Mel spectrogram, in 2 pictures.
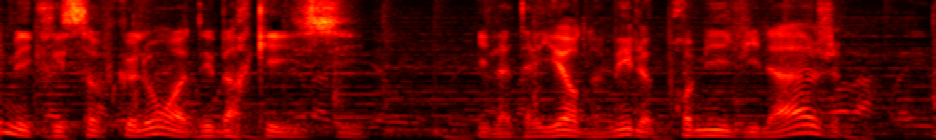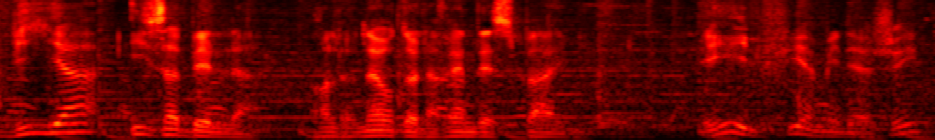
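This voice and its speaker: A man reading scripted travel-show narration and voice-over translation. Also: lowish voice. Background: background music.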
